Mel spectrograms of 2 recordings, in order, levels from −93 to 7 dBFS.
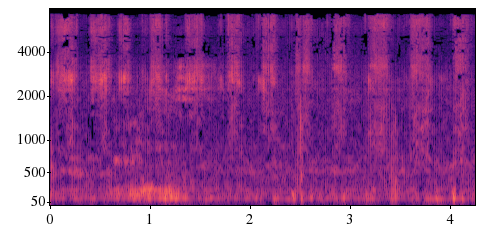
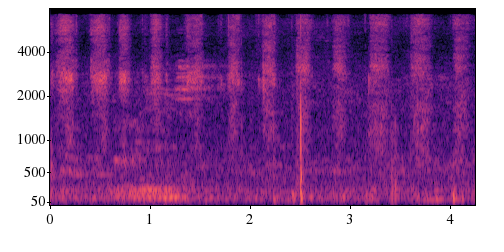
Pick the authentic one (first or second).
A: second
